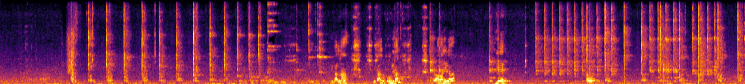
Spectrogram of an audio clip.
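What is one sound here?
A metal chisel knocks and scrapes against a metal motor housing.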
